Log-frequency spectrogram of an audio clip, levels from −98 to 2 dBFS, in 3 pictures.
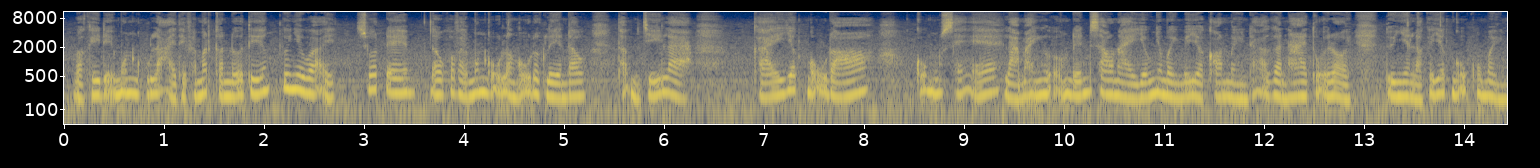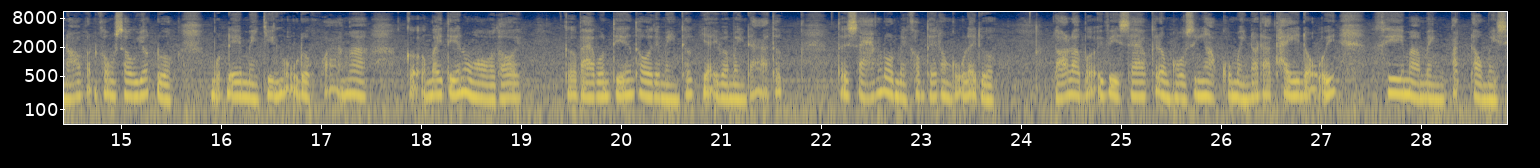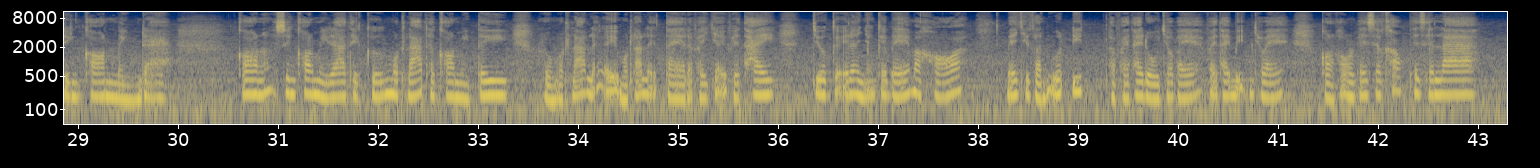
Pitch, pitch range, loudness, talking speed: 195 Hz, 185-215 Hz, -18 LUFS, 265 wpm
